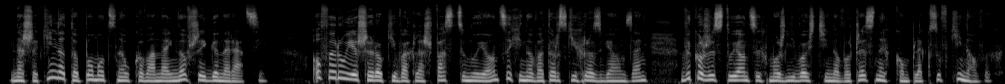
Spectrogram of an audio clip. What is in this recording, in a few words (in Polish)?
Reklama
